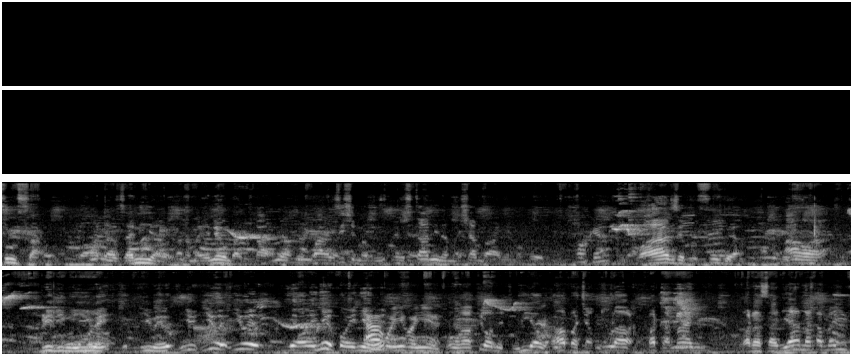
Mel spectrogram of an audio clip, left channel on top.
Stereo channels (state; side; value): silent; left; digital silence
